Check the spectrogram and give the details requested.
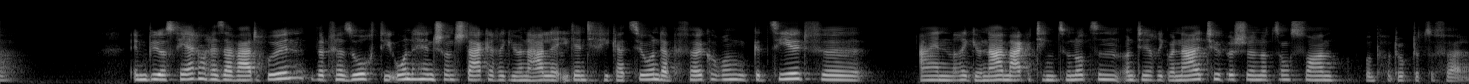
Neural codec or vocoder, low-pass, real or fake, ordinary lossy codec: codec, 16 kHz, about 1 kbps, DyCAST, with the encoder's durations; none; fake; none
